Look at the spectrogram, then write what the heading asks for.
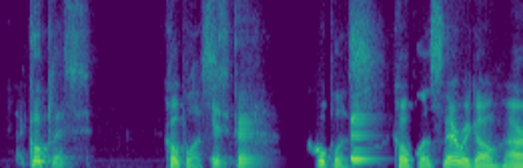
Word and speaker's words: Kopulos: And I'll just let everyone know we are interviewing Barry Kopulos, as I'm pronouncing that correctly. Kopulos Kopulos. is Kopulos.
